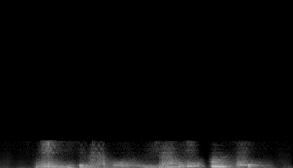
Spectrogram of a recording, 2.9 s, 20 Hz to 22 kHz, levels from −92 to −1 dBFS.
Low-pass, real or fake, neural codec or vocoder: 3.6 kHz; fake; codec, 44.1 kHz, 0.9 kbps, DAC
